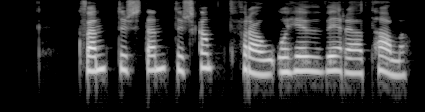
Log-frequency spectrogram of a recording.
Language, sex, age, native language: Icelandic, female, 14, Icelandic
